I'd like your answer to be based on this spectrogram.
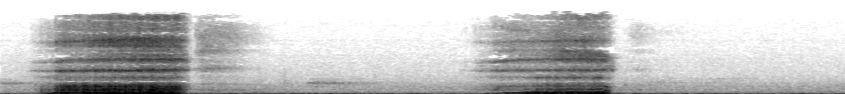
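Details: An adult snoring during sleep, recorded with the SnoreLab app: two long, rough inhaled snores about five seconds apart, with quieter breathing between.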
